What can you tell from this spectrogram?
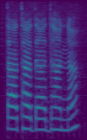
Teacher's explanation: इन सभी का उच्चारण स्थान क्या है? दंत है। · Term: ता वर्ग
